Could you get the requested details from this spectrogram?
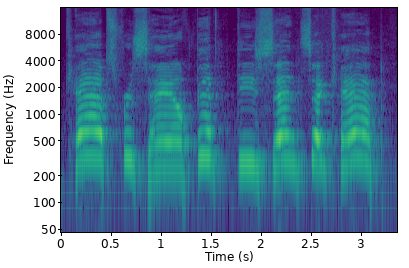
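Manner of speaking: high, loud peddler's cry; street calling. Acted. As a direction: call out wares down the street. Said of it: "he walked back to town calling".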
